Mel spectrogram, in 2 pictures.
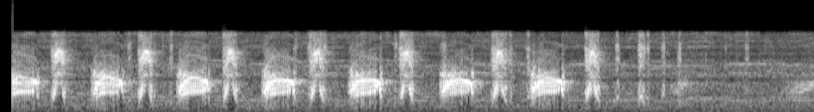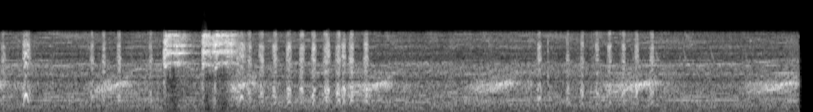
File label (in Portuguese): canto do turaco de schalow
